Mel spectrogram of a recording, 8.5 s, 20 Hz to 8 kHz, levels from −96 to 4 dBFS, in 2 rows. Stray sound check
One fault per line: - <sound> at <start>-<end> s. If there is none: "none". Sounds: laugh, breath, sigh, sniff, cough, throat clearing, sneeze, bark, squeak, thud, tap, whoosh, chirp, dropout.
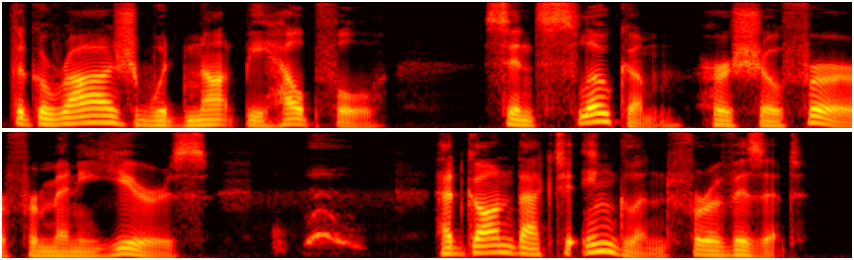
- laugh at 5.6-6.1 s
